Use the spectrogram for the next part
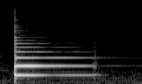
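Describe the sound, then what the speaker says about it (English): A bowed-string instrument's D or A string is plucked once, giving a clear ringing tone that sustains for almost a second. A fingertip placed on the string then cuts it off abruptly, with only a faint damped buzz. "I'm going to take my finger and put it on the string so it stops vibrating, so we would stop the sound like this."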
